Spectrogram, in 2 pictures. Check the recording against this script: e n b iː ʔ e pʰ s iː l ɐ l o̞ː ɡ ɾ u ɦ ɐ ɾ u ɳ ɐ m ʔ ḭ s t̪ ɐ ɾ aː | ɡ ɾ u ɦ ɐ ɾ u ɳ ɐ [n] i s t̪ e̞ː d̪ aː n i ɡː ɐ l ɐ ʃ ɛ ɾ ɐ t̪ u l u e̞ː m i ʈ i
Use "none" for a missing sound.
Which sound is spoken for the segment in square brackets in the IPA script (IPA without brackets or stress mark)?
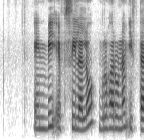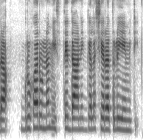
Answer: m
